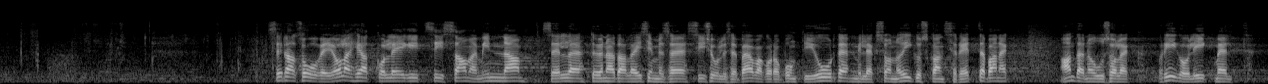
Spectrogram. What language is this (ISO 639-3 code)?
est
